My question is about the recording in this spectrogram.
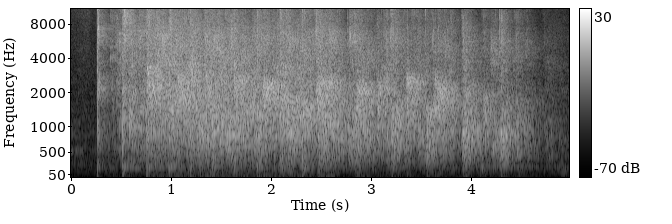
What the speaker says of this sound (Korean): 우리 아버지 하나님께 박수.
